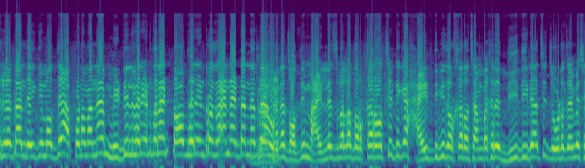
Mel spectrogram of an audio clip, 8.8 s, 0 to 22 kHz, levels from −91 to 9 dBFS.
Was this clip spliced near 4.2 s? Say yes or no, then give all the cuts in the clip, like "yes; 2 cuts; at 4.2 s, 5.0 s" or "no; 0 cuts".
yes; 1 cut; at 4.2 s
